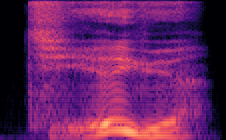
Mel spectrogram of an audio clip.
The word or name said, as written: jie2 yue1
